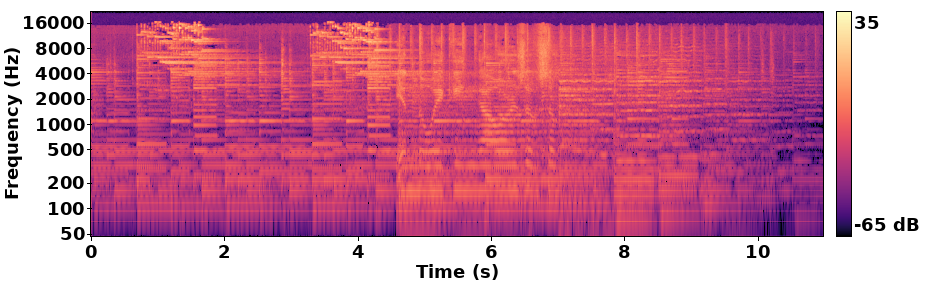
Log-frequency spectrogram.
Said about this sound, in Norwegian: Der fikk vi høre en låt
